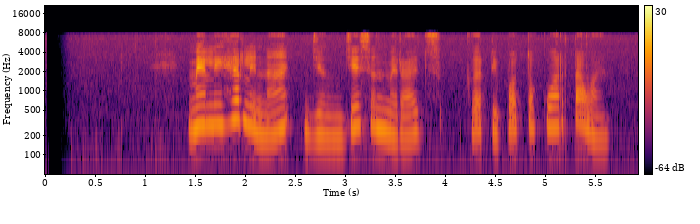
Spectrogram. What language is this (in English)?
Sundanese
